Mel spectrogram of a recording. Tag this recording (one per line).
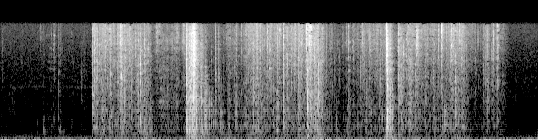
bundle
wooden
wood
indoors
